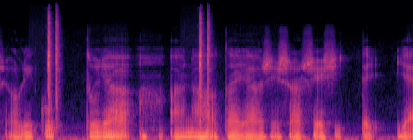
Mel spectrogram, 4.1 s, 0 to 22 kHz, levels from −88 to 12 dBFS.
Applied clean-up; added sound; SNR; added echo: none; Computer keyboard; 10 dB; none.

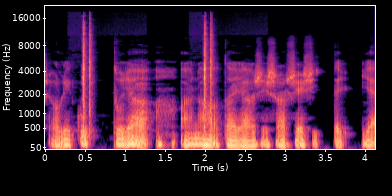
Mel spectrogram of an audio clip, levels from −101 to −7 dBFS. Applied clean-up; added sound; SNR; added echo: classical method Wiener filter.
